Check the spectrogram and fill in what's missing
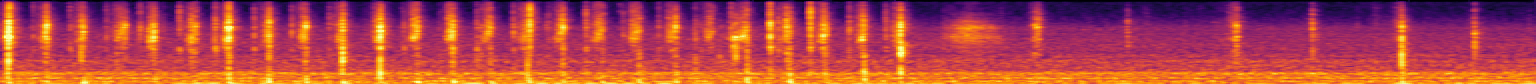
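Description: Tarot cards being shuffled close by, a rapid run of crisp riffling clicks that thins to sparse single snaps toward the end, with no voices.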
